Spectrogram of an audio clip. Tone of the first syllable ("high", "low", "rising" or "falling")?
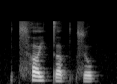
high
